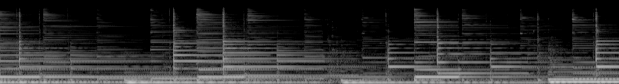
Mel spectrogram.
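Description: Background music led by acoustic guitar, plucked and strummed over a low bass note that changes about every two seconds.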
